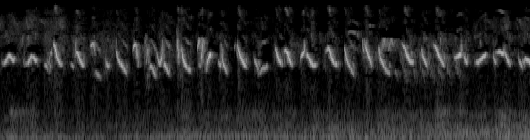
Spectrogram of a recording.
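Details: Wild chestnut-bellied seed finch (curió) singing freely in nature: a long, fast run of sweet whistled notes, swooping up and down, delivered in rapid phrases with barely a pause throughout; quiet background otherwise.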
